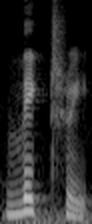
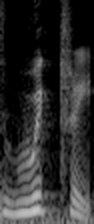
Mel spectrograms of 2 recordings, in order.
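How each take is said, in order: First: It begins with a lip-biting v sound. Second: It begins with a rounded-lip w sound. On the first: The speaker calls it right. "you need to bite your lower lip. It's victory" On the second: The speaker calls it wrong. "They pronounce this as victory"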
